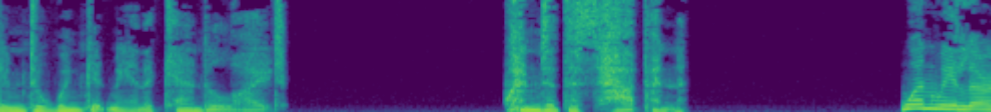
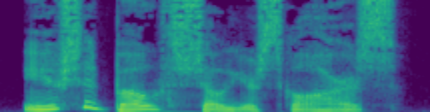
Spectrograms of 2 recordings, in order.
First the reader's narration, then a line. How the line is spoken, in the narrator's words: she murmured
